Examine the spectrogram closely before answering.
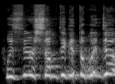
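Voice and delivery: high, loud and rushed; scared child at night; frightened. A narrator's reading. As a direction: blurt it in fear. Frightened fast.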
